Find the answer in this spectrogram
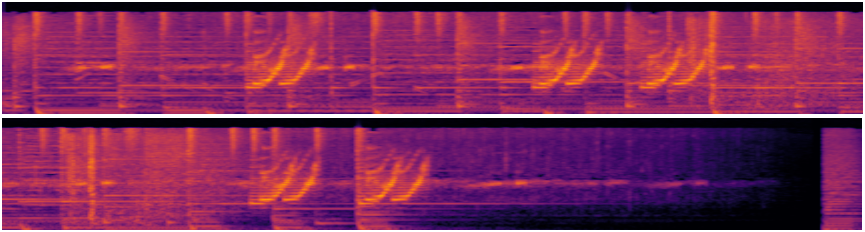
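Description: Cartoon frog croak sound effects, about five short rising calls, over upbeat children's music that fades out near the end.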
